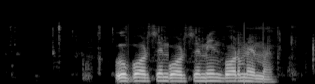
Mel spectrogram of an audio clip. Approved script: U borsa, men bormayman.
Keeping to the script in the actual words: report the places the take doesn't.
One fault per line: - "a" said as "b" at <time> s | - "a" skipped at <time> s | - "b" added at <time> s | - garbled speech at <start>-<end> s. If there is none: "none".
- "borsa" added at 1.7 s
